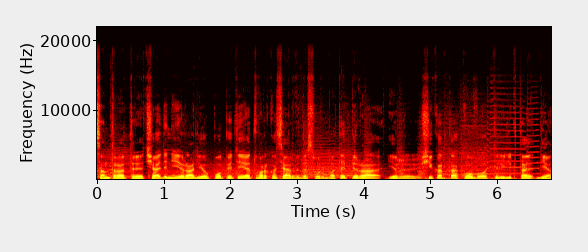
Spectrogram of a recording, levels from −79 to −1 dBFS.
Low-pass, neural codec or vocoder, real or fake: 19.8 kHz; vocoder, 44.1 kHz, 128 mel bands every 512 samples, BigVGAN v2; fake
